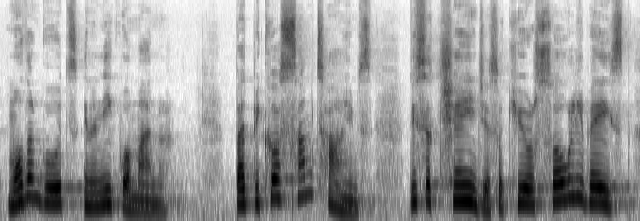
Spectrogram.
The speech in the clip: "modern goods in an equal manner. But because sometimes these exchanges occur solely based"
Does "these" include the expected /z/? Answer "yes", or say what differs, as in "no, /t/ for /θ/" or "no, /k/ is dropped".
no, /s/ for /z/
